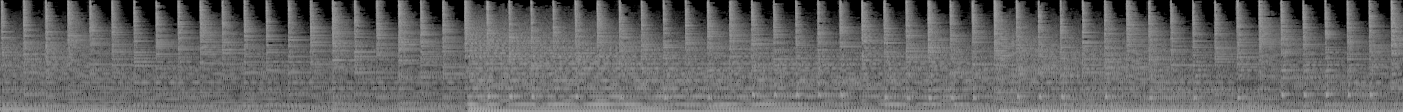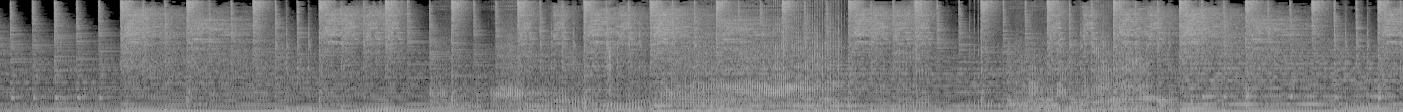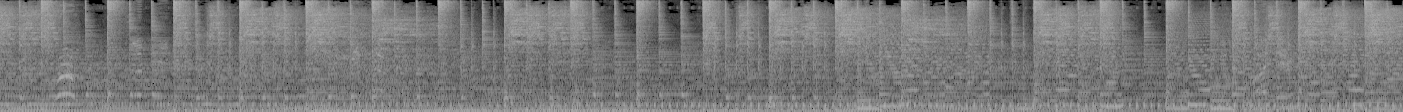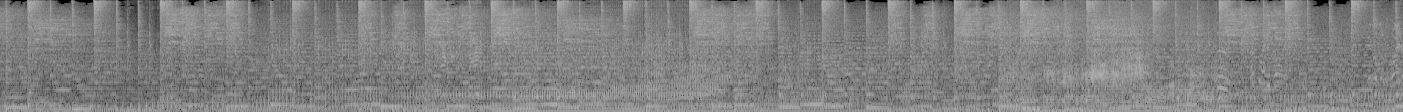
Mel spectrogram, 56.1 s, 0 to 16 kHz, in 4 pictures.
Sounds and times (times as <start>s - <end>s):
Music: 0.0s - 56.1s
Vehicle: 15.2s - 56.1s.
